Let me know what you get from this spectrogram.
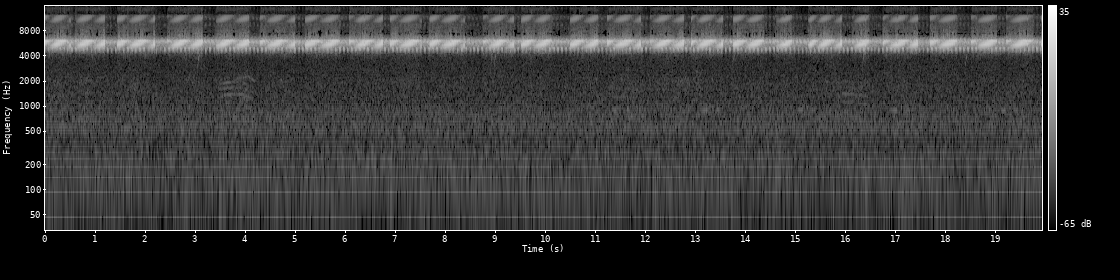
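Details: Australian crickets on a calm summer evening by the Barcoo River, Welford National Park, Outback Queensland, trilling in long high bursts separated by short regular breaks, around seventy per minute; a faint bird call surfaces briefly.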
